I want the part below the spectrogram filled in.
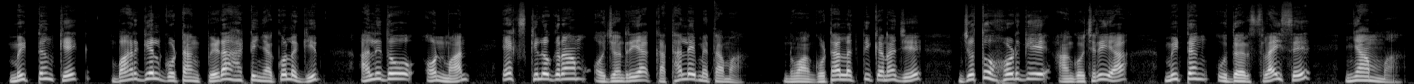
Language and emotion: Santali, happy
